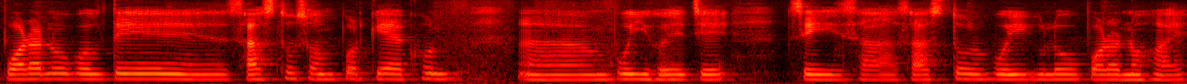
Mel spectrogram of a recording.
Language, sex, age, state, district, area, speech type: Bengali, female, 60+, West Bengal, South 24 Parganas, rural, spontaneous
